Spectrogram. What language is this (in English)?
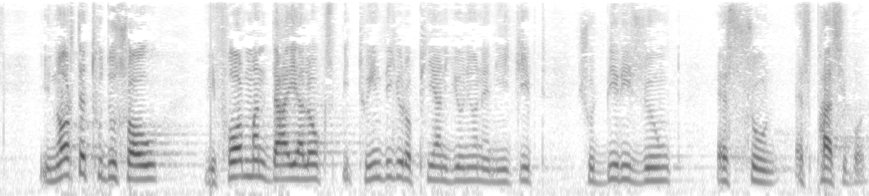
English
